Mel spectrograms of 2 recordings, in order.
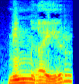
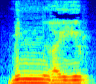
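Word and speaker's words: من غير: Next, Min Ghayr. Nun Sakinah followed by Ghain, pronouncing the Noon without exaggerating the gunnah and without إخفاء, clearly exposing the Noon. Min Ghayr.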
